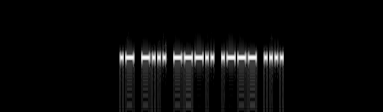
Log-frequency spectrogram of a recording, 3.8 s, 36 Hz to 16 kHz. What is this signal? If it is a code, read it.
Morse code, heard as a keyed tone, about 45 wpm, 700 Hz. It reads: AB8JH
